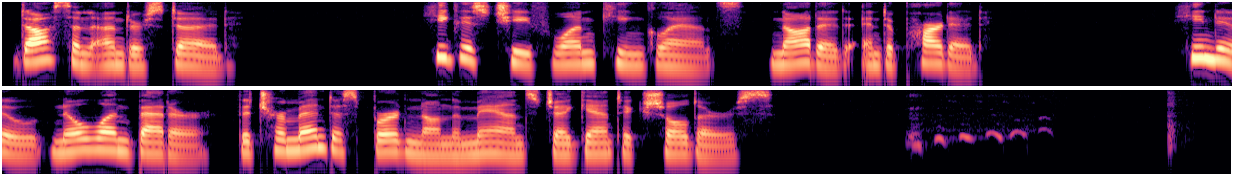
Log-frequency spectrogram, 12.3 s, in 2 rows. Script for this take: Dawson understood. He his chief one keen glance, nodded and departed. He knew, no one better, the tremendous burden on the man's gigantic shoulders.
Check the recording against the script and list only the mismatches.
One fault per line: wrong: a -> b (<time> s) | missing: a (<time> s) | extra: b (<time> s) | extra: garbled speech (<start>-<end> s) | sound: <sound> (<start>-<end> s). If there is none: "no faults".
sound: laugh (10.6-11.4 s)
sound: tap (12.0-12.2 s)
